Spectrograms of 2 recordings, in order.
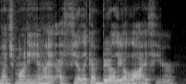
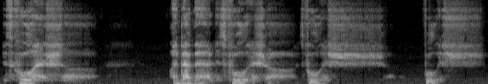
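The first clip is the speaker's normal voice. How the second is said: hushed mock Batman rasp; 4 dB quieter, slower than usual. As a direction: growl it softly like Batman in the shadows. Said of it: "As I say in my Batman voice".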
